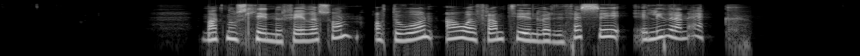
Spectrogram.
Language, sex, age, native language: Icelandic, female, 50-59, Icelandic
